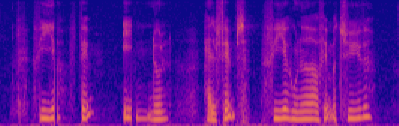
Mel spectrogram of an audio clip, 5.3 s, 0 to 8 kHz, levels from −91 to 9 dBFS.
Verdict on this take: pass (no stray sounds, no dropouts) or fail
fail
